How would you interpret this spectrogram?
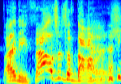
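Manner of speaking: high, laughing pretend demand; mock greedy ask. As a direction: joke a greedy request through a laugh. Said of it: "I was like".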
